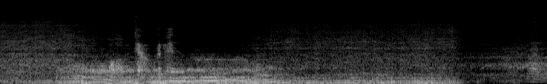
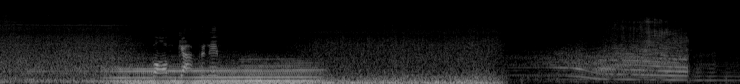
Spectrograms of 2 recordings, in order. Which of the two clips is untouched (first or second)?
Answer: second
